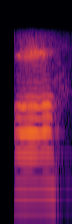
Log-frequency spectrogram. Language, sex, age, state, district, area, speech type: Manipuri, female, 45-60, Manipur, Churachandpur, urban, conversation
